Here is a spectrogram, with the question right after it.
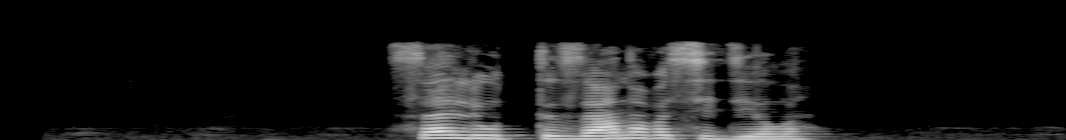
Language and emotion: Russian, neutral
